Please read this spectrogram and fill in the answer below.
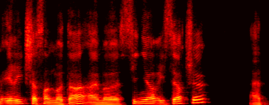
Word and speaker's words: Eric Chassande-Mottin: So yes, you pronounce it right, Apatim. I'm Eric Chassande-Mottin.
